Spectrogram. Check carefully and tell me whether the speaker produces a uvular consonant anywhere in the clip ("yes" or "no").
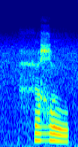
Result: yes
